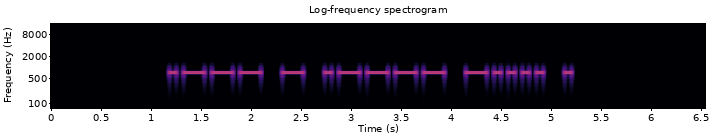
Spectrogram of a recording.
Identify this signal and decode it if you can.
Morse code, heard as a keyed tone, about 17 wpm, 700 Hz. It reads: JT16E
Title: Five Challenging Letter-Number Combinations 17wpm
